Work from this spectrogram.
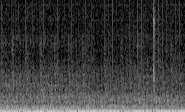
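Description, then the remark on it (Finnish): A vintage Maxwell car engine idles steadily, a continuous low rumble with a faint mechanical whir, fairly loud, with no voices over it. “Tämä on sinne Puud Maxwellin kone.”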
